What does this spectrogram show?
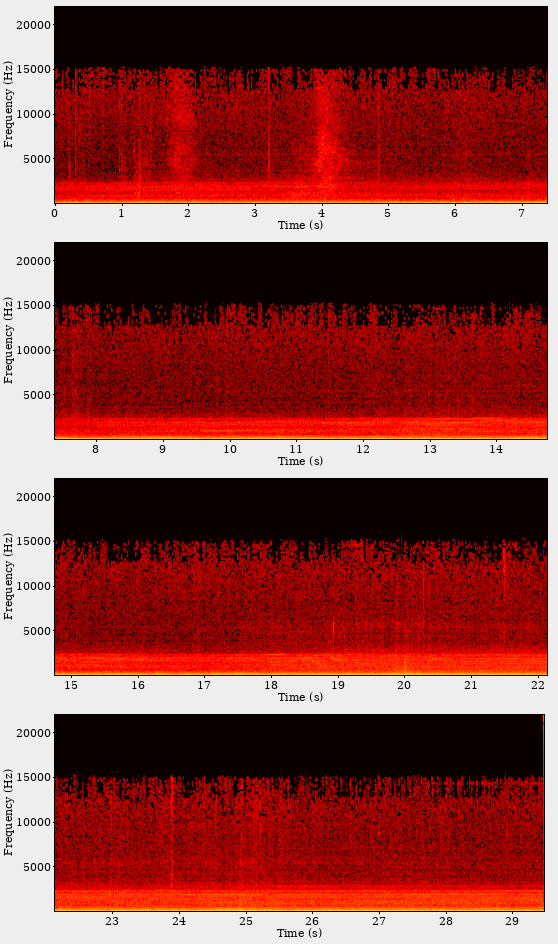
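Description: Porsche sports car heard from inside the cabin while driving: a steady low engine and road drone whose pitch shifts as the speed changes. Two brief sharp clicks sound about two and four seconds in.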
